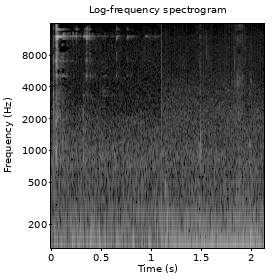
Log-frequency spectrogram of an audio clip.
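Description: Faint outdoor background: a steady low rumble with light hiss and a few faint ticks.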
